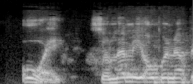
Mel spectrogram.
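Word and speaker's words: אוֹי: on last night is, what are your reflections about woe, or as it's pronounced in Hebrew, oi?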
